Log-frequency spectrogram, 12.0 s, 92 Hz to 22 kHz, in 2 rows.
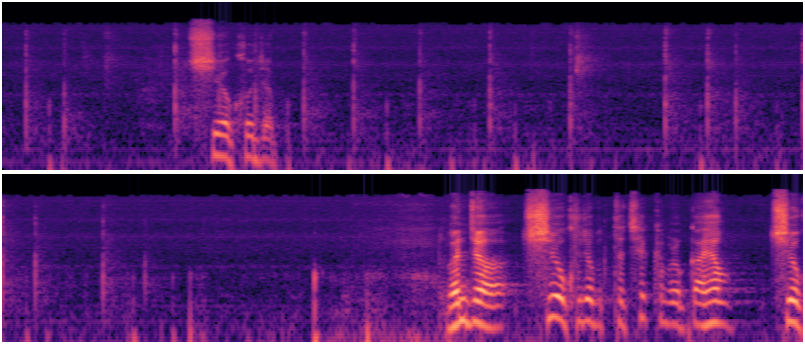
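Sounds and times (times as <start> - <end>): chalk tapping on chalkboard: 0.1 - 7.3.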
